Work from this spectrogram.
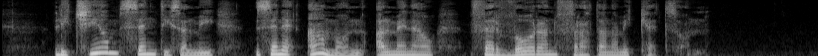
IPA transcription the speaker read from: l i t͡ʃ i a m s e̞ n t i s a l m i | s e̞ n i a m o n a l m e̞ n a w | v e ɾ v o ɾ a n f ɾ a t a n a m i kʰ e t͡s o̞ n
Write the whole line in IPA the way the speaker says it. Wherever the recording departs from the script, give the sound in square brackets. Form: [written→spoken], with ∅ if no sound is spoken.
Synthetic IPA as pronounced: l i t͡ʃ i a m s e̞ n t i s a l m i | s e̞ n [i→e] a m o n a l m e̞ n a w | [v→f] e ɾ v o ɾ a n f ɾ a t a n a m i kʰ e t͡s o̞ n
